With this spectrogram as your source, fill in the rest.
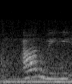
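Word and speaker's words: ennui: And the last one is ani. Ani is spelled E N UI but pronounced as ani is another term for boredom or being bored.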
